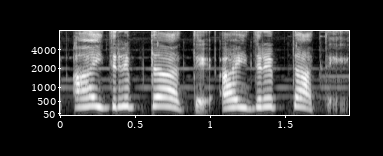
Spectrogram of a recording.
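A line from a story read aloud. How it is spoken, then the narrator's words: Toys shouting together. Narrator (Romanian): Toate jucăriile ar fi strigat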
